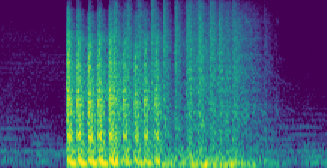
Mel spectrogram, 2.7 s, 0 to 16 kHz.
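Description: Video game gunfire in Panzer Corps 2 aimed at a Spitfire fighter: a sudden loud, rapid machine-gun burst that rattles for nearly two seconds and then cuts off, with no voices.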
